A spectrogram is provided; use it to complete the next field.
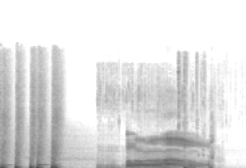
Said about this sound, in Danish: som der trykker en stor pølle yes, ud af numsen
